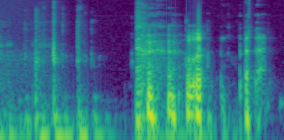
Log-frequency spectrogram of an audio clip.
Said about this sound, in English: That keyboard is amazing.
